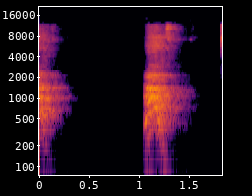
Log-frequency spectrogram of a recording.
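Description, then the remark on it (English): A dog gives two short, gruff woofs separated by a brief pause, with the start of a third cut off at the end, with no talking. “Well, you got a woof of approval from my dog.”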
